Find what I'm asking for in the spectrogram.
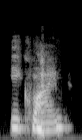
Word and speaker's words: equine: She taught me this word, equine. Did I say it right? – Yes, yes.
